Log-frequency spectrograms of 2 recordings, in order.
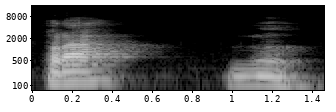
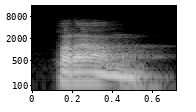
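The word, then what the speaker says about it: प्राण: Primeiro a é longo, o segundo é curto. Pra nã. Se pronunciar em ringe sai pram. Pram sem o a final.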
